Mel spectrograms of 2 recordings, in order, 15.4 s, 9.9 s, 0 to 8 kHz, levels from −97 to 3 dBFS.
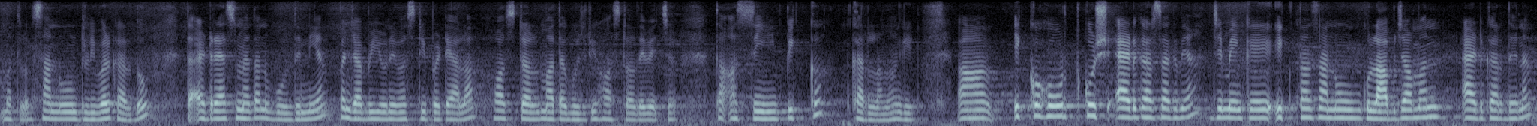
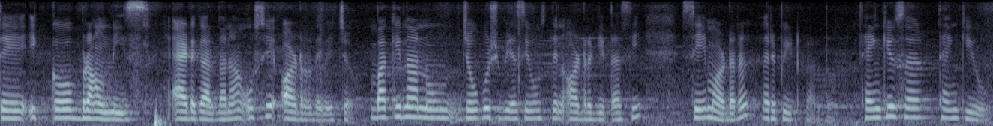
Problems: constant background noise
